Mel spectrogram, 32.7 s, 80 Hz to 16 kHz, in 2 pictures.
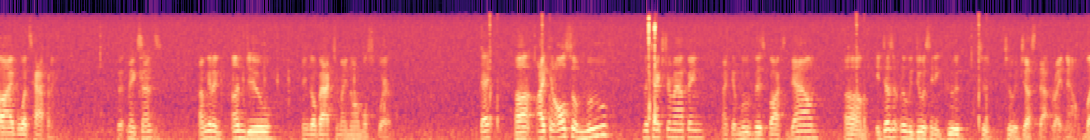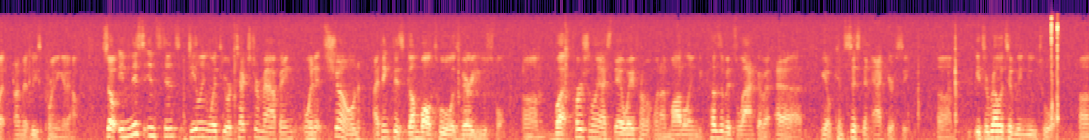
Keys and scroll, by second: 3.2 ctrl+z, 16.6 ctrl+z.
